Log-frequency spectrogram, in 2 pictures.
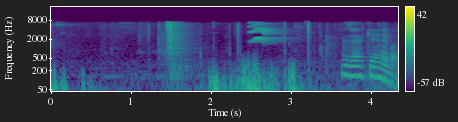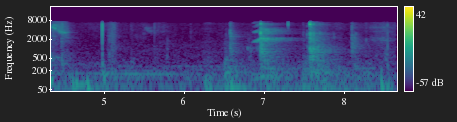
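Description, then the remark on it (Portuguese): A door bangs shut, followed by a small gate creaking open with a squeaky hinge, amid short clunks and rattles while a person speaks briefly, as someone goes out to collect a food delivery. “Fecha a porta. Abre o portãozinho.”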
